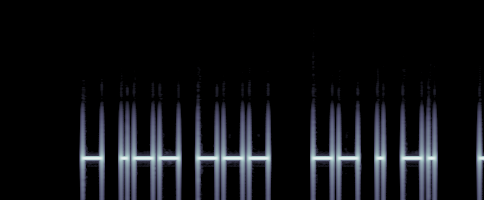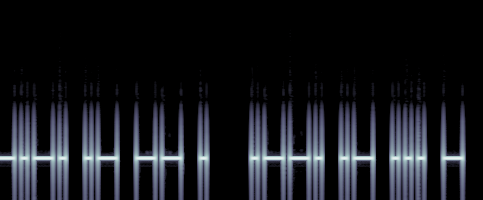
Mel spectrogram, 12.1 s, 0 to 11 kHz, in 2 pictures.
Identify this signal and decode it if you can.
Morse code, heard as a keyed tone, about 15 wpm, 700 Hz. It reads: TWO MEN CAME PAST
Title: Sentences from Top 600 Words 15wpm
